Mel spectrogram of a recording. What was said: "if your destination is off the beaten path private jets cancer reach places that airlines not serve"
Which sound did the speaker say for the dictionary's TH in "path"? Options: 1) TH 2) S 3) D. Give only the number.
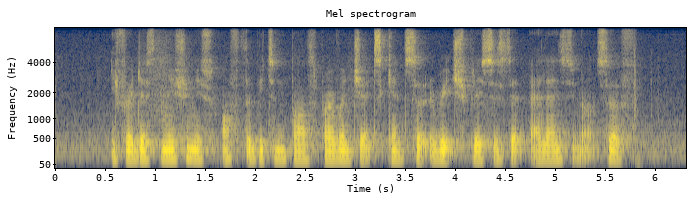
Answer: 2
